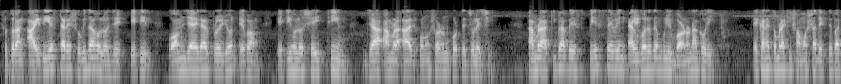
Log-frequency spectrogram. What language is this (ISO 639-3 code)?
ben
